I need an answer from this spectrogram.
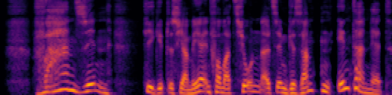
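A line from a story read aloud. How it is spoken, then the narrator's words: Excited call. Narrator (German): rief Arthur aufgeregt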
